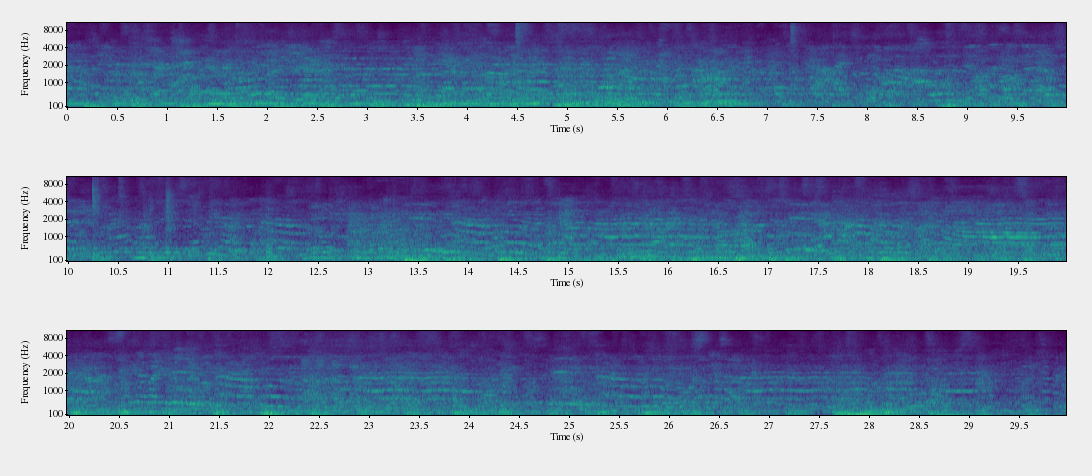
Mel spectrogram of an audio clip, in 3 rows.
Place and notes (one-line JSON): {"title": "berlin, weichselstraße: bar - the city, the country & me: bar", "date": "2011-04-17 00:19:00", "description": "at kachellounge (= tile lounge) bar, on the wooden stairs leading to the basement of the bar, partying guests\nthe city, the country & me: april 17, 2011", "latitude": "52.49", "longitude": "13.43", "altitude": "45", "timezone": "Europe/Berlin"}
